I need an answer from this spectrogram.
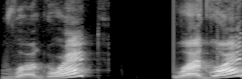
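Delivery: loud swooping cartoon-dog voice, "leg" said as "reg". Speaker attempts a voice they admit they can't do well: Scooby-Doo voice. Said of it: "I can't do a good Scooby-Doo voice".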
